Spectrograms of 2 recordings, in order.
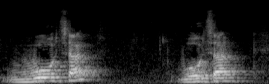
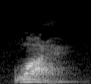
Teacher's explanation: notice the vowel sounds there in British English is war war and in American English it's wah-wah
